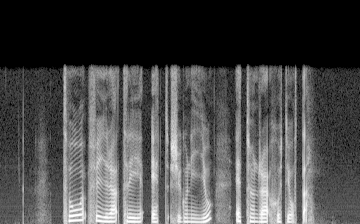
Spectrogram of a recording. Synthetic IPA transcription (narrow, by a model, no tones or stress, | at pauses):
t̪ʰvoːfyːɾat̪ʰɾeːɛt̪ɕʉ̟ːɡʊniːʊ | ɛt̪hɵnd̪ɾaɧɵt̪ʰːɪɔ̰t̪ʰːa̰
